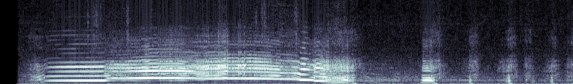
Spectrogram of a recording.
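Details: A bull elk in a forest gives a long, high, whistling bellow that rises, holds, then drops away into rough grunts.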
